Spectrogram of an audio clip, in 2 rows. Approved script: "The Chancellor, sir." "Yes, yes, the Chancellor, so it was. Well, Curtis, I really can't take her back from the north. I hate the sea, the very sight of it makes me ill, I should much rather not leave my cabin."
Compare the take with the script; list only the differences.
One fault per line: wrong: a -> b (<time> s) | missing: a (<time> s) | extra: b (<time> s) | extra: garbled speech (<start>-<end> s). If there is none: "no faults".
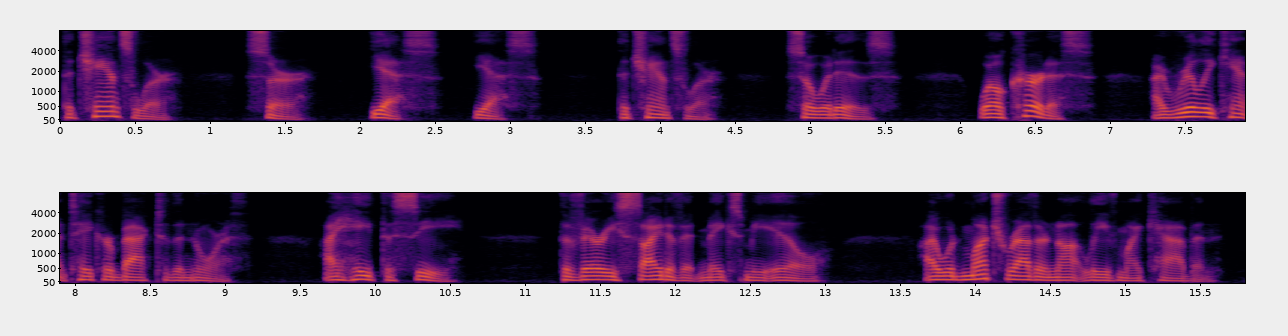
wrong: was -> is (5.2 s)
wrong: from -> to (8.5 s)
wrong: should -> would (13.8 s)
